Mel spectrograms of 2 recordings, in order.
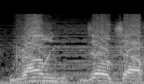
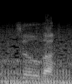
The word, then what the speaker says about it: Gruntilda: I always pronounce it Gruntilda from some reason, and it's Gruntilda.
